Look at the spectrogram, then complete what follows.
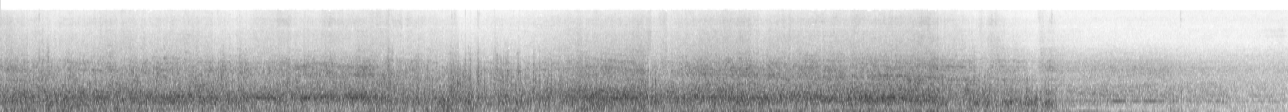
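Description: Container wagons of an intermodal freight train rolling past with a loud, steady rumble and clatter of wheels on rail. The sound falls away sharply about ten seconds in as the end of the train goes by.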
